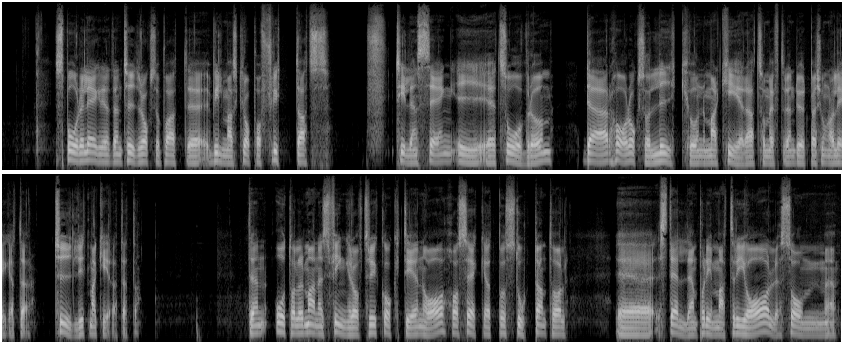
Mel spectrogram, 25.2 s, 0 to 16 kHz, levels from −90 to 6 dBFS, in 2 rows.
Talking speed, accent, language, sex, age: 120 wpm, native, Swedish, male, 40-59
